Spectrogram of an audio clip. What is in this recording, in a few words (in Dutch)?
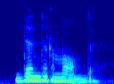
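"Dendermonde" Dutch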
